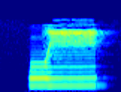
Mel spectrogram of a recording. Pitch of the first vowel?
high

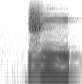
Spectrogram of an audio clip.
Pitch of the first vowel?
low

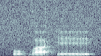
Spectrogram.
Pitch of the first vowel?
low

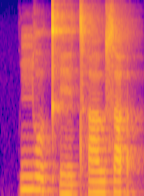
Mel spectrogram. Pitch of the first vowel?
falling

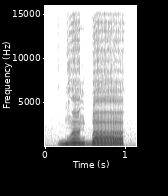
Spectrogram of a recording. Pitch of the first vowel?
low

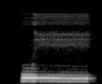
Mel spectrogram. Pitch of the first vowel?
low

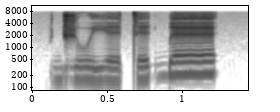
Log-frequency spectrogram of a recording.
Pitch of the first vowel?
low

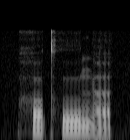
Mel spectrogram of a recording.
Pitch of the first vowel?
high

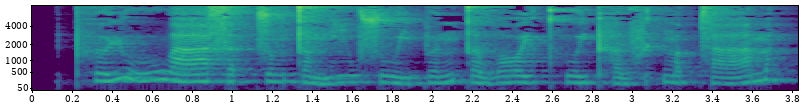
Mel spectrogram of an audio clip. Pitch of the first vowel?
rising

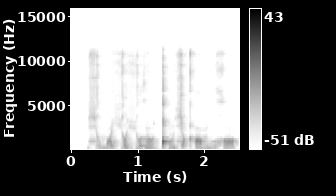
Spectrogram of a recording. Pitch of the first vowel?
low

